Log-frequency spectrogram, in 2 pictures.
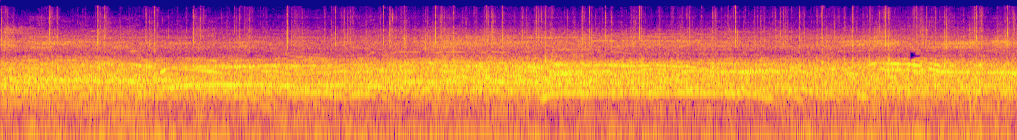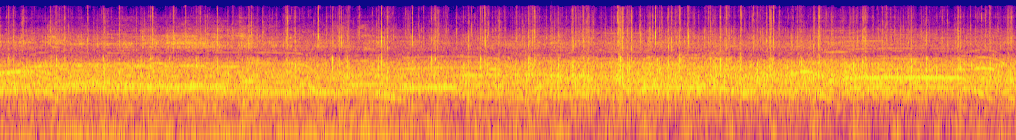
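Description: A marching band plays brass music across a large open stadium.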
